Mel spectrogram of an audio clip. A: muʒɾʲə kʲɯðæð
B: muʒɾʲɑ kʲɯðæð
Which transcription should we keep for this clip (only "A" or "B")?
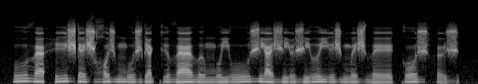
B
